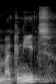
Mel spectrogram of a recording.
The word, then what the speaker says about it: Magnet: Wer ich bin, hast du gerade schon gesagt, mein Name Martin Magnet oder Magnet. Das kann jeder sagen, wie er will. Da gibt es alle Formen und Farben der Aussprache.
